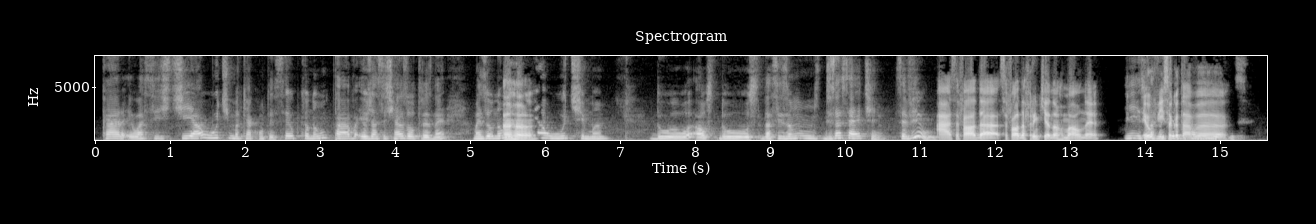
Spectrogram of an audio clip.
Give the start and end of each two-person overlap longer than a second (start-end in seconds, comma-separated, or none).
13.9-15.1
